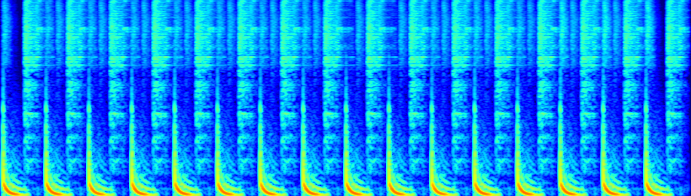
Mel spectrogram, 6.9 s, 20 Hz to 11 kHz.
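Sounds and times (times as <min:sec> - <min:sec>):
loud drumming: 0:00.0 - 0:06.9.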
